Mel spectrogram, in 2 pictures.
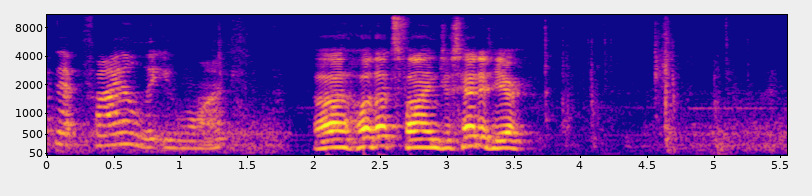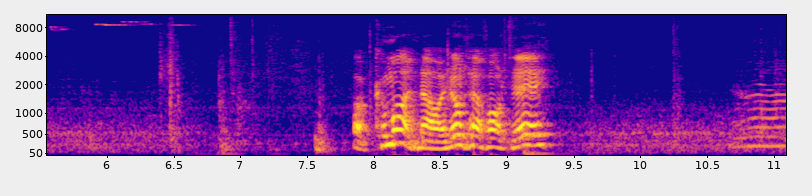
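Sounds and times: low room noise: 0:00.0 - 0:11.0
office door opening: 0:03.7 - 0:11.0.

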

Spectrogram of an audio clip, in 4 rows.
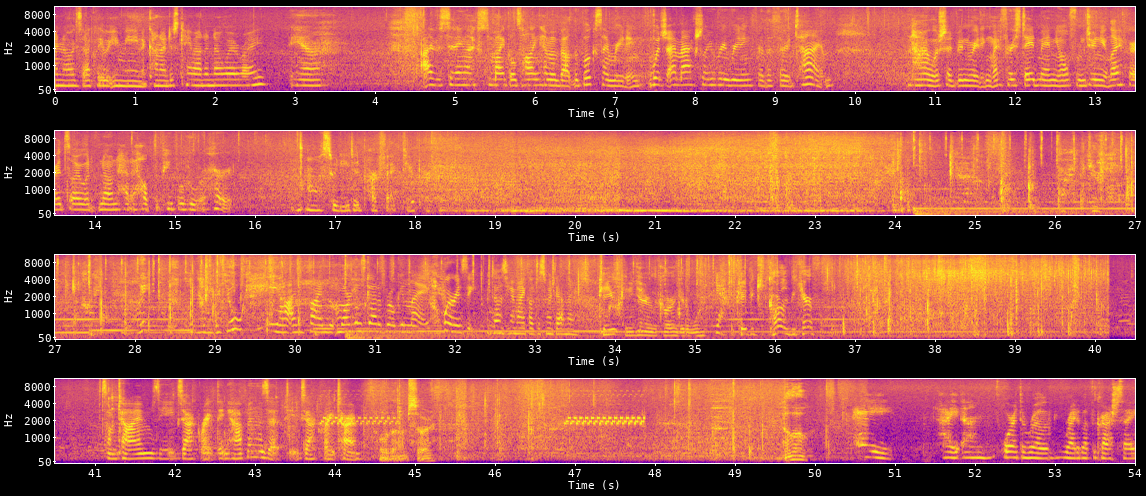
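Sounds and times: mobile phone ringing: 0:43.7 - 0:45.0, 0:46.8 - 0:47.9.

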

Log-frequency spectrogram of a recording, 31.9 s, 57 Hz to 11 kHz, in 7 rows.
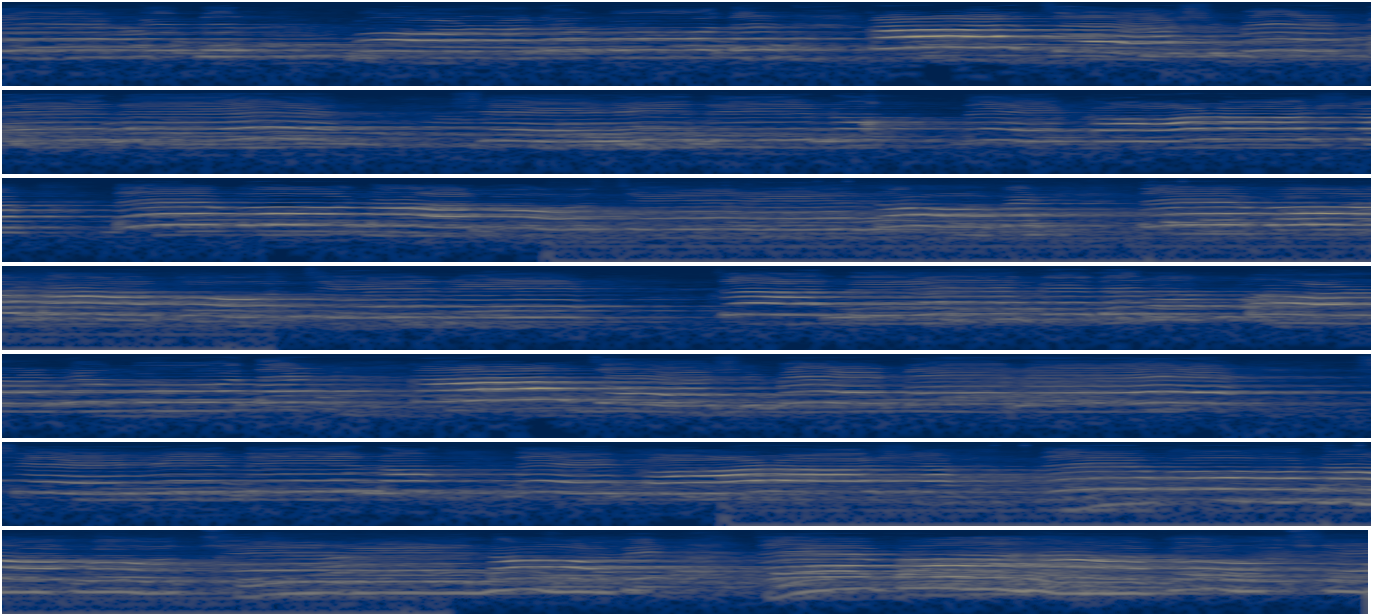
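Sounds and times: girls singing unaccompanied: 0:00.0 - 0:31.9.

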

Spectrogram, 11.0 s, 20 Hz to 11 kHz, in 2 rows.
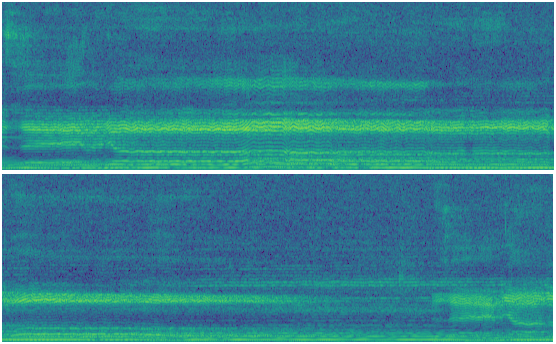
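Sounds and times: chant-like vocal music: 0:00.0 - 0:11.0
held drone note: 0:00.0 - 0:11.0.

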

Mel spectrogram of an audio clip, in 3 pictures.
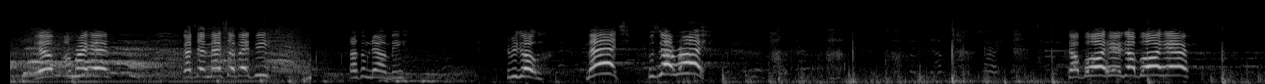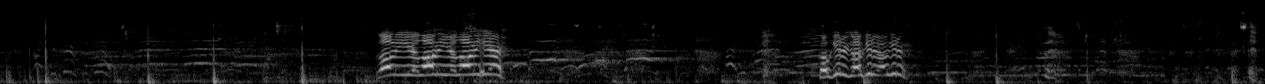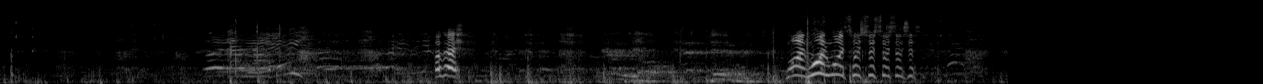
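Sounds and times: footsteps on hardwood court: 0:07.1 - 0:10.8, 0:11.4 - 0:35.0
basketball bouncing on court: 0:07.2 - 0:10.7, 0:11.3 - 0:19.3.

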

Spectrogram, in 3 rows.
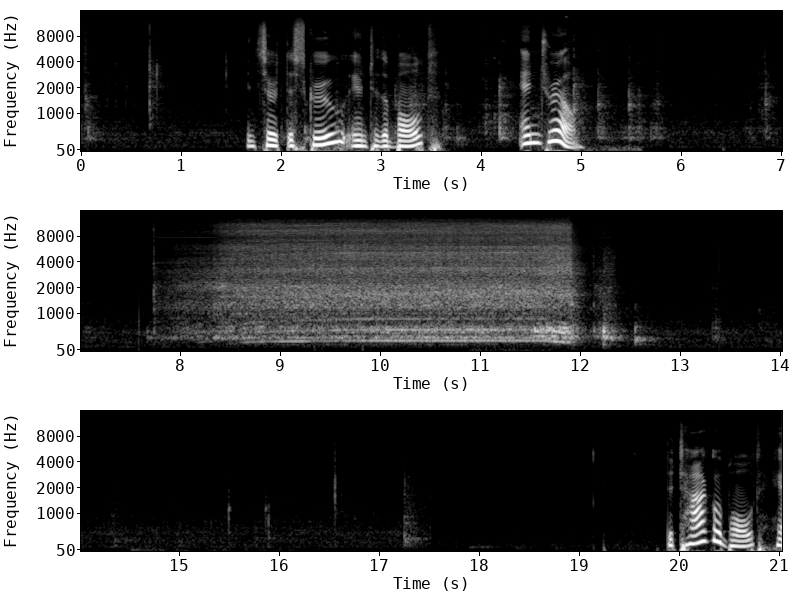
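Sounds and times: cordless drill driving a screw: 0:07.7 - 0:12.4.

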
